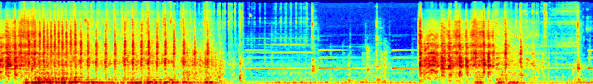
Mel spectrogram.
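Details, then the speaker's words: Starter churns about four beats a second with a chime between tries, never firing, after a Typhoon intake manifold install; owner suspects the tune. Crank, no start, cause unconfirmed. "this thing literally does not wants a fire right now so give me some time guys"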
